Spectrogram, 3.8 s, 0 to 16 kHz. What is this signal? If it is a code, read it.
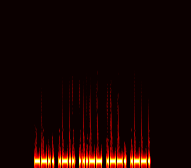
Morse code, heard as a keyed tone, about 34 wpm, 700 Hz. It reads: ZL3PP
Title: DXCC-100 Call Signs - 5 Characters - Repeated 2x - 35wpm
